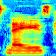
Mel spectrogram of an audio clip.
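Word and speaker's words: Naas: He's in Nass? – Nays, of course.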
